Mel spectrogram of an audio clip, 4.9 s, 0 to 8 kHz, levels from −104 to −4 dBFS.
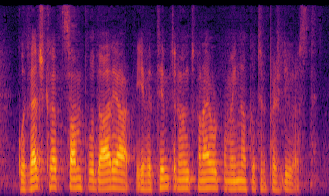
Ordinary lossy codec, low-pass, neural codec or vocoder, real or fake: none; none; codec, 16 kHz, 1.1 kbps, Voila-Tokenizer; fake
